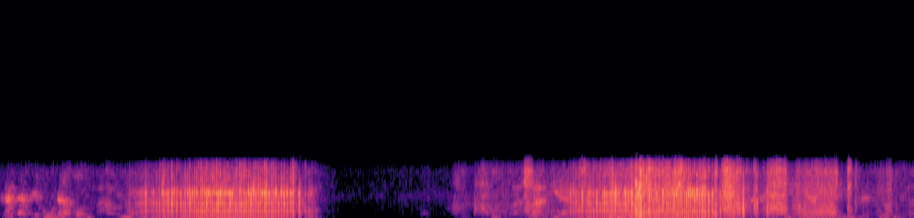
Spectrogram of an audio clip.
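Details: Loud, harsh, rattling snores in long bursts with a brief quiet pause between, during sleep: snoring.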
